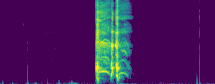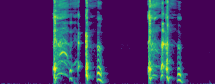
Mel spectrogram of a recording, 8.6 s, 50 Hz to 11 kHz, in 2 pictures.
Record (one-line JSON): {"three_cough_length": "8.6 s", "three_cough_amplitude": 10929, "three_cough_signal_mean_std_ratio": 0.29, "survey_phase": "beta (2021-08-13 to 2022-03-07)", "age": "45-64", "gender": "Female", "wearing_mask": "No", "symptom_none": true, "smoker_status": "Never smoked", "respiratory_condition_asthma": false, "respiratory_condition_other": false, "recruitment_source": "REACT", "submission_delay": "3 days", "covid_test_result": "Negative", "covid_test_method": "RT-qPCR"}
